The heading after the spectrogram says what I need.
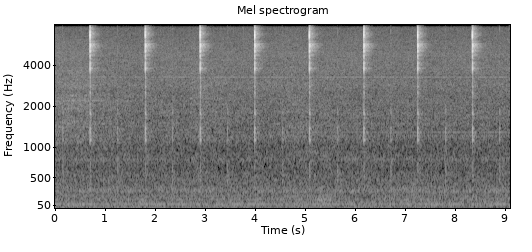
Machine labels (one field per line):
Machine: valve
